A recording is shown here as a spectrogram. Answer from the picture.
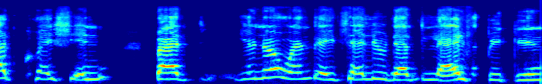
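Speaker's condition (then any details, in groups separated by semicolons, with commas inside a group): Cerebral palsy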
